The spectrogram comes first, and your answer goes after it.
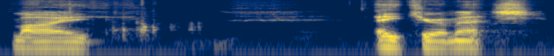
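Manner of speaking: normal talking voice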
